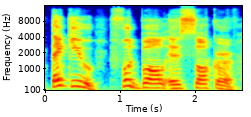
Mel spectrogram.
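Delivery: high, loud, drawn-out insistence; emphatic correction. Real, not acted. To the viewer, insisting football is soccer, high and loud. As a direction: stretch it out, triumphant.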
